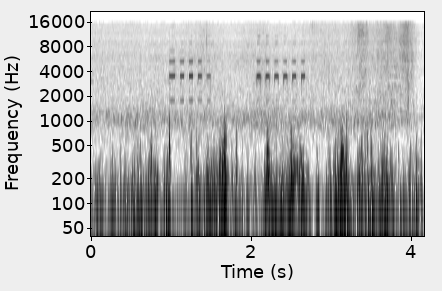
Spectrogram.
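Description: Carp bite alarm on the rod rest giving two quick runs of rapid high beeps, about a second apart, the sign of line being drawn over its sensor. Heavy wind buffeting on the microphone is the loudest sound throughout.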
